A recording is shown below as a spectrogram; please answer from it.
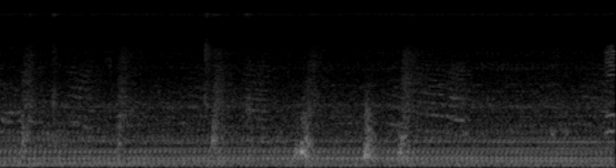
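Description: A steady low machine hum in the background, with faint strokes of a pen writing on paper. Two brief faint blips come about three seconds and three and a half seconds in.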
